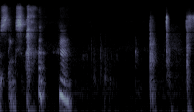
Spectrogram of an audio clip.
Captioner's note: soft giggles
